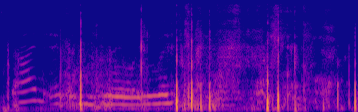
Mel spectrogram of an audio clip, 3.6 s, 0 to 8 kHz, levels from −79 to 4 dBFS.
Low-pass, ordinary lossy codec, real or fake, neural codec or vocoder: 7.2 kHz; none; fake; codec, 16 kHz, 4 kbps, X-Codec, WavLM features, trained on Multilingual LibriSpeech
